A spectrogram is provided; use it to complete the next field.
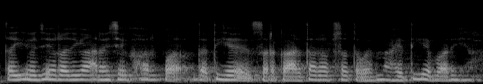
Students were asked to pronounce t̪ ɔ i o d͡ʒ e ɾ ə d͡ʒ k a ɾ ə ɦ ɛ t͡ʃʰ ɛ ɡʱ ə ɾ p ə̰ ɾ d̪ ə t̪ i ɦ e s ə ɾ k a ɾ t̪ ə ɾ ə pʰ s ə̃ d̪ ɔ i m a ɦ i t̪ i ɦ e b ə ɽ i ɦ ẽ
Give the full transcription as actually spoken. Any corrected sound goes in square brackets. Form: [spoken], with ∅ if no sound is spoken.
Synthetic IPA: t̪ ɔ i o d͡ʒ e ɾ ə d͡ʒ [ɡ] a ɾ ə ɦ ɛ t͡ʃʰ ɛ ɡʱ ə ɾ p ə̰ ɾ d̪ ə t̪ i ɦ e s ə ɾ k a ɾ t̪ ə ɾ ə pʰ s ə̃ [t̪] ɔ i m a ɦ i t̪ i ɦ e b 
